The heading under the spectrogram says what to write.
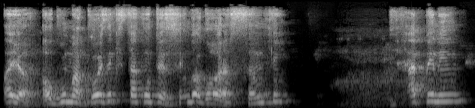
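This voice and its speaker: A man with a Brazilian Portuguese accent teaching English in a live class, explaining patiently and repeating words slowly to model pronunciation. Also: high voice, a little mellow. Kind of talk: live online class recap.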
